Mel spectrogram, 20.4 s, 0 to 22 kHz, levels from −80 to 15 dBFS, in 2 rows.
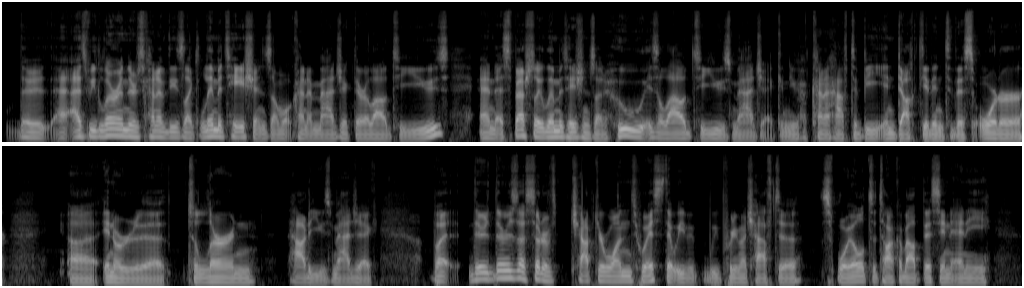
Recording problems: none

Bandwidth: 17 kHz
